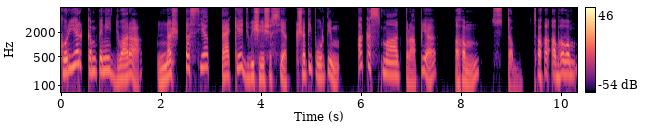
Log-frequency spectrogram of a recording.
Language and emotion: Sanskrit, surprised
